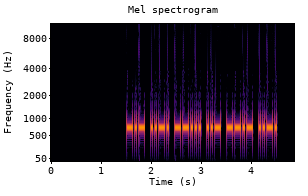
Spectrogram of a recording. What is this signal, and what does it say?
Morse code, heard as a keyed tone, about 30 wpm, 700 Hz. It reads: KF7UQF
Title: USA Call Signs - 6 Characters - Repeated 2x - 30wpm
